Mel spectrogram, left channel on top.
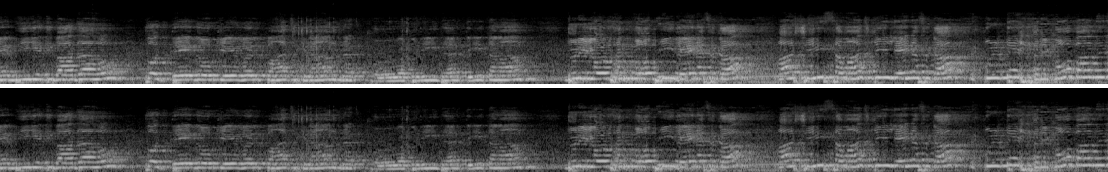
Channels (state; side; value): quieter; right; 3.7 dB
